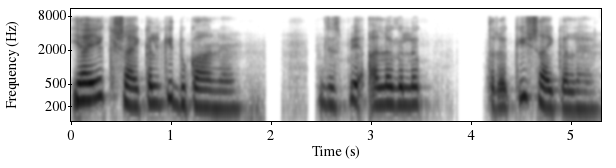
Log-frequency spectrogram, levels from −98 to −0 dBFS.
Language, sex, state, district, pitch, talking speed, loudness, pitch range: Hindi, female, Uttar Pradesh, Shamli, 225 Hz, 145 wpm, -17 LUFS, 205-255 Hz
